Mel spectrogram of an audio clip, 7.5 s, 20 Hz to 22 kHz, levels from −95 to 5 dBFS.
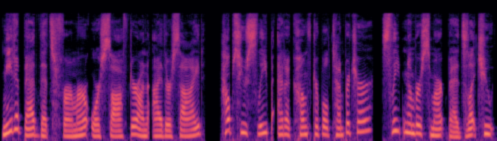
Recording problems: none

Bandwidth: 14.5 kHz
